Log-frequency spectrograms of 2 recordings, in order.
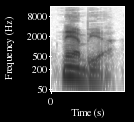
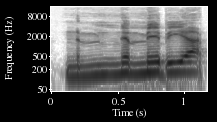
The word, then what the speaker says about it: Namibia: president is the only one who calls Namibia Nambia. Ah, fuck. Sorry, let me buy you a microbrewer single malt sometime. Man, damn it. Did I fucking say Nambia? instead of Namibia. Namibia.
